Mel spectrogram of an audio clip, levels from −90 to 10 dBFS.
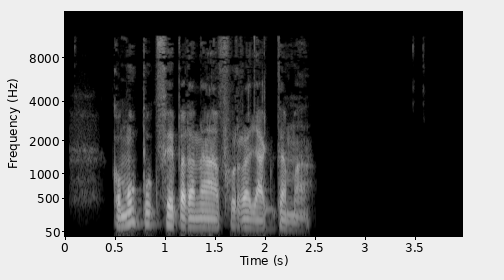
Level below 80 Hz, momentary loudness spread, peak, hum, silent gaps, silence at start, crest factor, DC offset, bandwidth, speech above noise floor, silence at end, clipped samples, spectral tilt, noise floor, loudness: -66 dBFS; 13 LU; -4 dBFS; none; none; 0.5 s; 22 dB; under 0.1%; 11.5 kHz; over 66 dB; 1.55 s; under 0.1%; -5 dB/octave; under -90 dBFS; -24 LUFS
